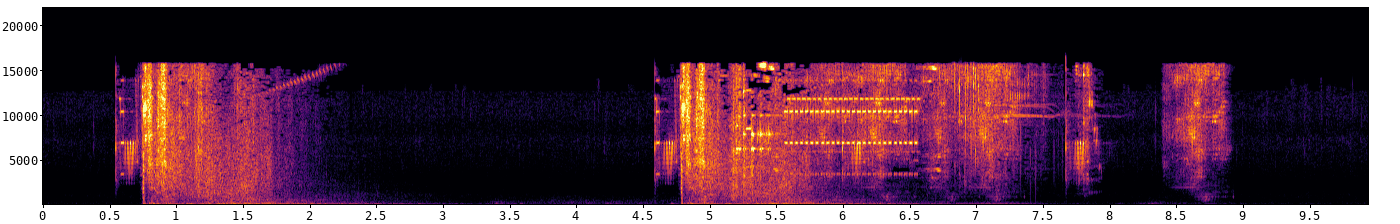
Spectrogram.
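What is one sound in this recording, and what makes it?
A deep whooshing sound swells and fades as a game menu changes.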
